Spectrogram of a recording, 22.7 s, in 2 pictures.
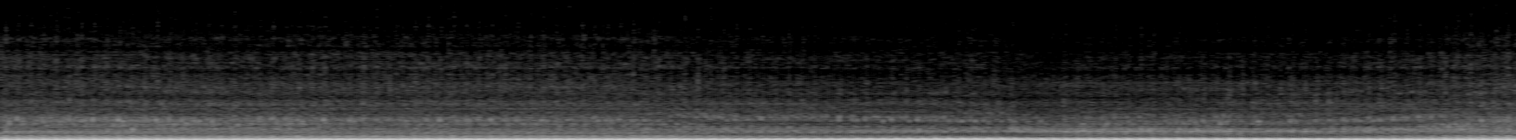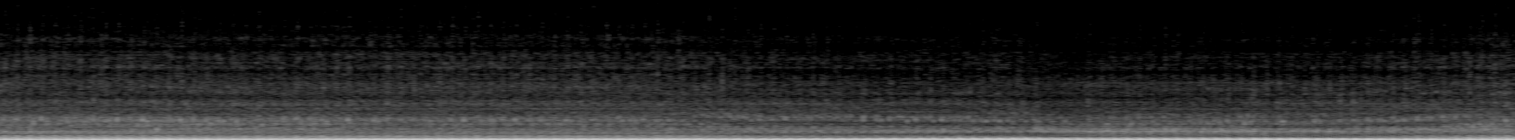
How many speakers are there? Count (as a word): zero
